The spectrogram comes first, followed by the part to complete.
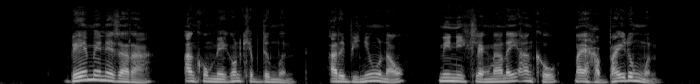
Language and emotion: Bodo, disgusted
